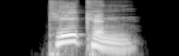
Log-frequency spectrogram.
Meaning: plural of Theke
- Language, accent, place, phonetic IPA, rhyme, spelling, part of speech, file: German, Germany, Berlin, [ˈteːkn̩], -eːkn̩, Theken, noun, De-Theken.ogg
